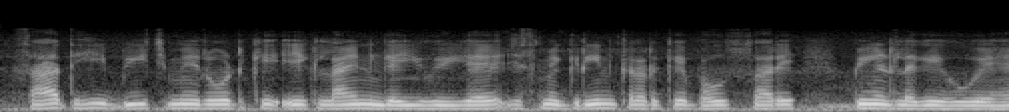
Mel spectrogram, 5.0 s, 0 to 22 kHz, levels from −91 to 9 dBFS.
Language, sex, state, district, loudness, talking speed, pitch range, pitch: Hindi, male, Uttar Pradesh, Lalitpur, -15 LUFS, 250 wpm, 130-145 Hz, 135 Hz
